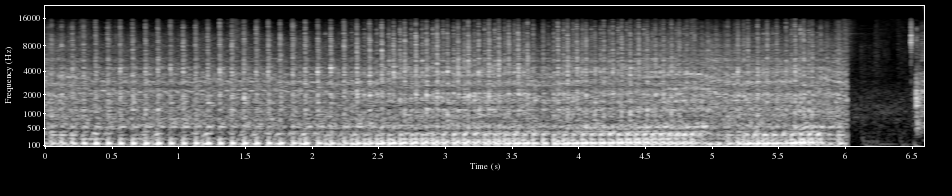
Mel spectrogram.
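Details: 1985 Yamaha Virago XV700 cold V-twin cranks laboriously in an uneven beat, almost four pulses a second, struggling to catch, before a voltage stabilizer is added; owner believes the starter draws so much current the ignition lacks power.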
